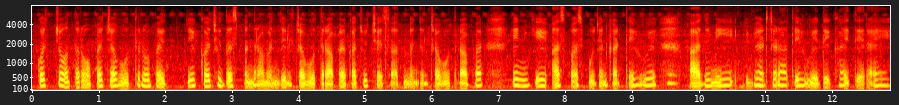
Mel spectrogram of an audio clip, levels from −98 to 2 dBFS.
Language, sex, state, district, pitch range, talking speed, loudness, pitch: Hindi, female, Uttar Pradesh, Jyotiba Phule Nagar, 165-225 Hz, 145 wpm, -24 LUFS, 210 Hz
